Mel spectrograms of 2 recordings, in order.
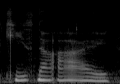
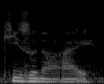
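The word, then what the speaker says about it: Kizuna AI: He's like, "What on earth is Kizna I?" I think I might also be saying her name wrong. It's Kizuna I. I hate saying all of those syllables.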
